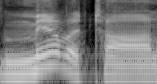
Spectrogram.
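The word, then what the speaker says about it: mirliton: But they was always pronounced militon. Like the R is kind of silent.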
